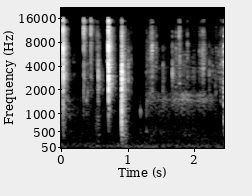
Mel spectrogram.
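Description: Quiet plastic clicks from the clear plastic cover of an eyeshadow sample card being opened and handled: four sharp clicks in the first second, the two near its end the loudest, then a short scraping rustle in the second half.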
